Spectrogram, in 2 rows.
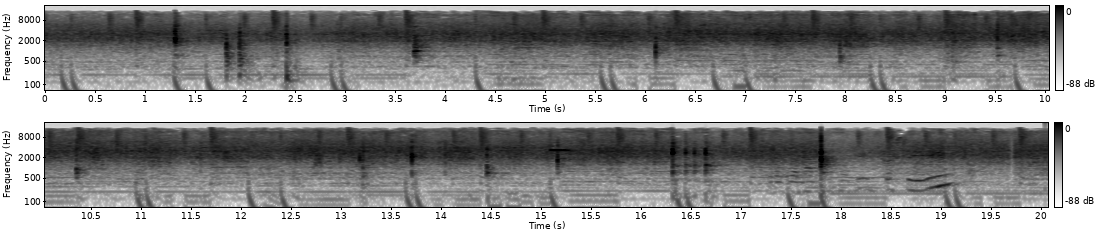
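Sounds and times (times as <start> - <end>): food sizzling in a wok: 0.0 - 20.0
spatula tapping and scraping pan: 6.0 - 6.4, 7.9 - 8.3, 9.1 - 10.6, 13.1 - 15.4, 16.3 - 16.9.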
